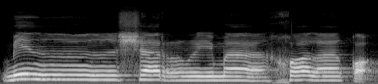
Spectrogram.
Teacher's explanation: Ikhfa hakiki, yaitu nun mati bertemu huruf shin. Cara membacanya samar dan mendengung selama 1,5 alif atau 2 harokat. Min syarri ma, shin dibaca tebal.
